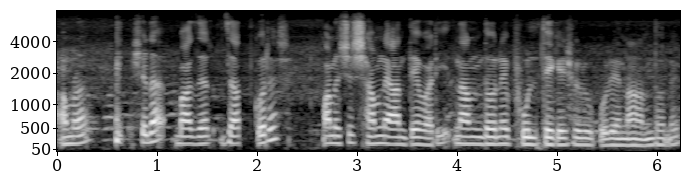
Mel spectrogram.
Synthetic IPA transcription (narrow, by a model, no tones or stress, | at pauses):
a̰mɾaʃeʈa̰bad͡ʑaɾd͡ʑat̪koɾe | manuʃeɾʃamneant̪epaɾinannd̪ʱonefʰult̪ʰekeʃuɾukoɾenanand̪ʱoneɾ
